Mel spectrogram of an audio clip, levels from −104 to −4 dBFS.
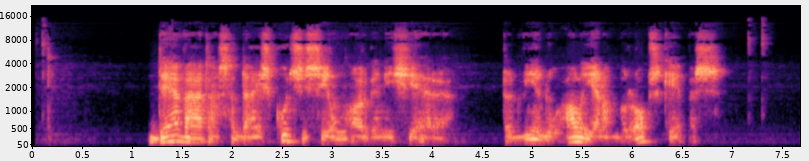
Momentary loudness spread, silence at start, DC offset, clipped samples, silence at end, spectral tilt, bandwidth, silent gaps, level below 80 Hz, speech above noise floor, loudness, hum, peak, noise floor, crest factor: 10 LU; 0.1 s; under 0.1%; under 0.1%; 0.75 s; -3 dB/octave; 15 kHz; none; -66 dBFS; 57 dB; -17 LUFS; none; -2 dBFS; -75 dBFS; 18 dB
